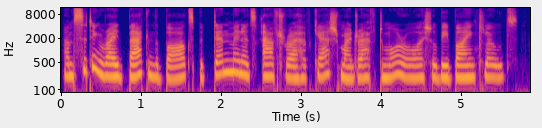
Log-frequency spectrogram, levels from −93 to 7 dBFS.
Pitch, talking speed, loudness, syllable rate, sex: 220 Hz, 235 wpm, -20 LUFS, 5.4 syllables/s, female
